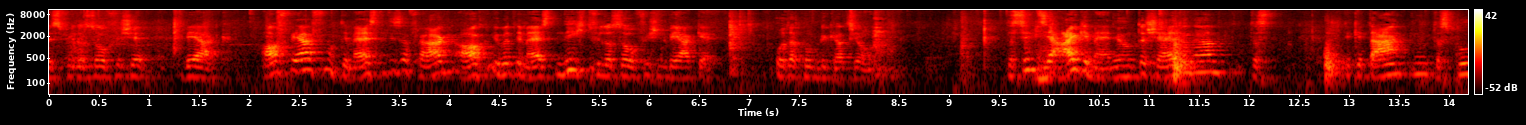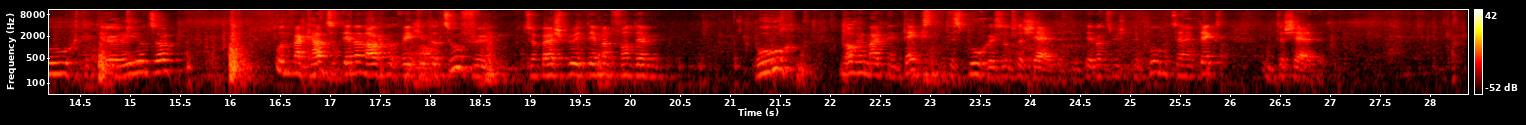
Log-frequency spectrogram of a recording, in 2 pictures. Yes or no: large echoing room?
yes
